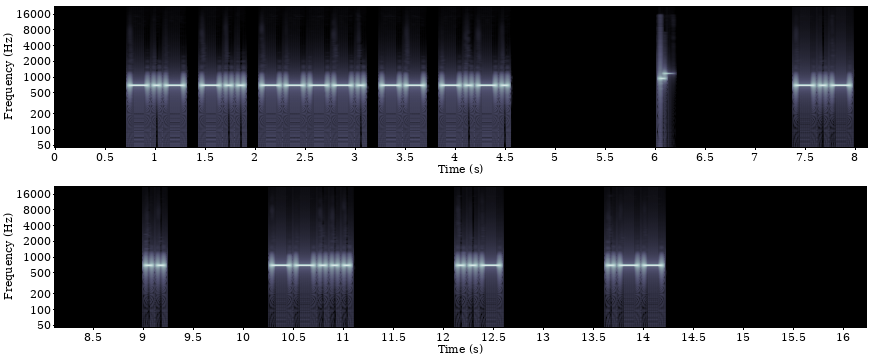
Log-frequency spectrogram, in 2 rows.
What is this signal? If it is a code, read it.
Morse code, heard as a keyed tone, about 20 wpm, spaced as for 10 wpm, 700 Hz. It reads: KD9MC KI7UW
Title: USA Call Signs - 5 Characters - 6x Character Spacing - 20wpm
